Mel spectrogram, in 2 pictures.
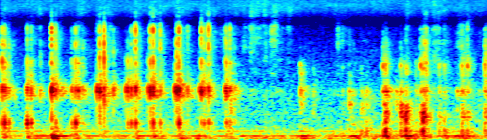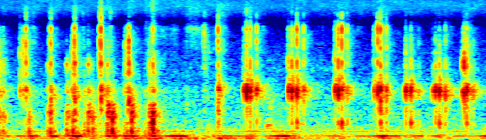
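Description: Long pink nails scratch the suede strap of a brown Birkenstock sandal with a cork footbed, held in the hand. A fast run of short, crisp scratching strokes with a bright rasp rises and falls in bursts, easing to a softer, denser scrape midway before the quick strokes return. A steady low hum sits underneath throughout.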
